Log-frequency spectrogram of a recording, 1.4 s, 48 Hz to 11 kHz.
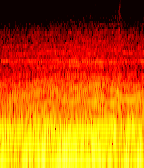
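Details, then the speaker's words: Suzuki Carry dump truck on a test drive, accelerating from first through third and reaching 80 km/h: engine pulls cleanly, revs rising smoothly with no misfires; peppy and healthy. "Very peppy and sounds great as well. Um, we are up to 80 km now."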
